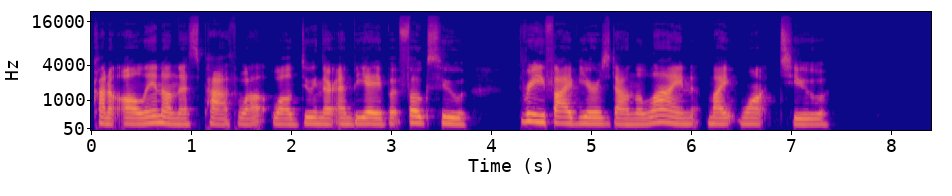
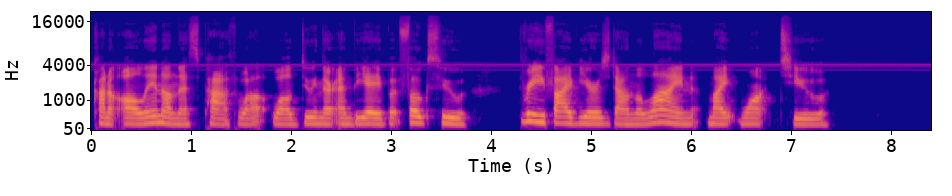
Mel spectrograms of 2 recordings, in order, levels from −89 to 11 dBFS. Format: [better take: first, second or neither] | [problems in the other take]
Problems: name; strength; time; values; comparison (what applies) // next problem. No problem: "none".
first | high-pitched whine; faint; throughout; 4 kHz, 30 dB below the speech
